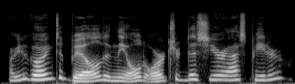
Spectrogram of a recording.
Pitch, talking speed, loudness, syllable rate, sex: 195 Hz, 265 wpm, -16 LUFS, 6.3 syllables/s, male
